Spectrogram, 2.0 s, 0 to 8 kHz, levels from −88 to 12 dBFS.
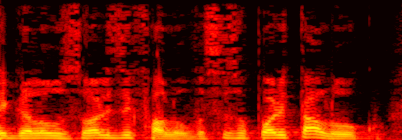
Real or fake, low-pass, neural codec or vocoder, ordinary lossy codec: real; none; none; none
